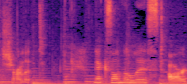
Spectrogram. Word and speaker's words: Charlotte: I did nanny for a little girl named Charlotta, but that's how you pronounce it in Germany. And in America, it would just be pronounced Charlotte.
